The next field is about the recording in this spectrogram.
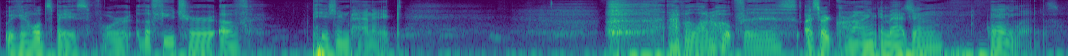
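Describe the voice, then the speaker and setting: A young man in his twenties with a raspy voice, hosting a casual solo podcast and chatting in a rambling, self-deprecating way, a little out of breath. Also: fairly low pitch, expressive, takes it slowly, pauses often, a bit bright. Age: 20s. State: slightly out of breath. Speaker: podcast host. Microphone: podcast microphone.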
